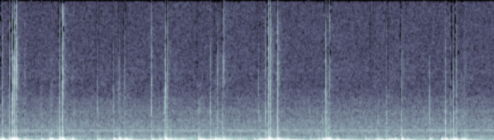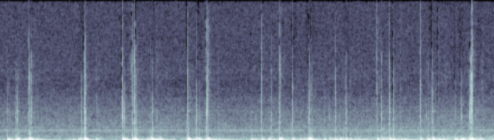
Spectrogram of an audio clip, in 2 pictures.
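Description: Long nails tap and scratch along a black plastic headphone headband, moving from the sides up to the top. Quick, dry clicks and taps come in rapid clusters over a dull, low rumble of scratching. A faint steady tone runs underneath throughout.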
